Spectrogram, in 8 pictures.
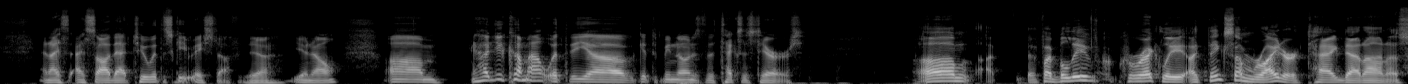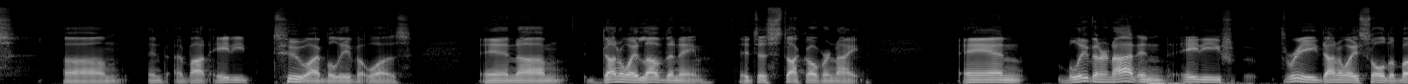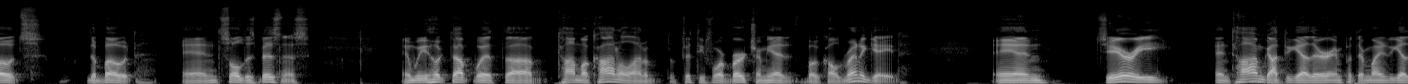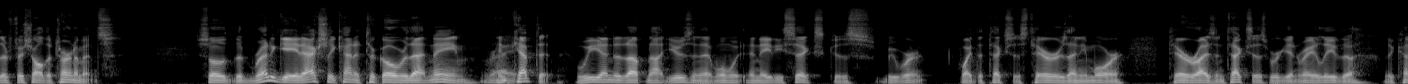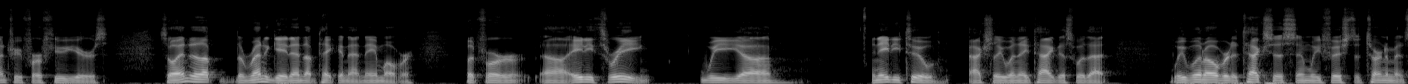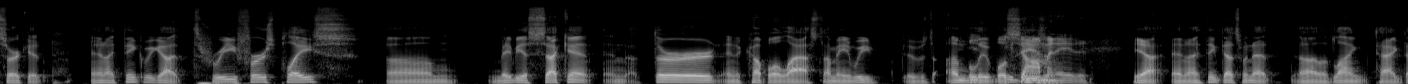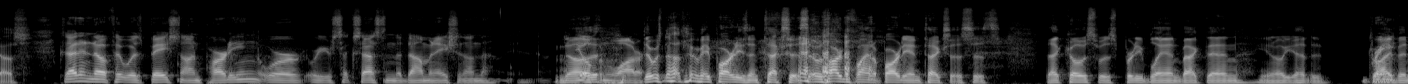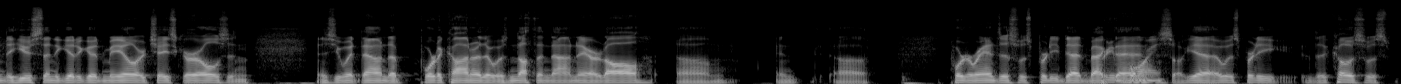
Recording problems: none

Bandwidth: 15 kHz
